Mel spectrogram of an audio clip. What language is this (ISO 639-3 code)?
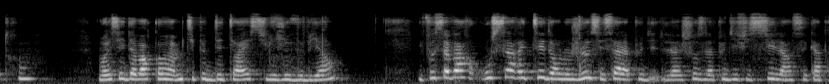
fra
